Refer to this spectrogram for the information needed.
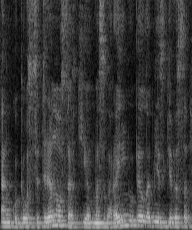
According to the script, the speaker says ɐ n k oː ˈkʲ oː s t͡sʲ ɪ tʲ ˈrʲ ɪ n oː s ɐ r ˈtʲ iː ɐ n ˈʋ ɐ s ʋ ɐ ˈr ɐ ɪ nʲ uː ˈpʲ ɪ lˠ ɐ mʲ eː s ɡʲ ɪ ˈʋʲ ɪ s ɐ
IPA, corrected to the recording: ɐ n k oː ˈkʲ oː s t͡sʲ ɪ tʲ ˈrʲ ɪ n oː s ɐ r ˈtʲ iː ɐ n ˈʋ ɐ s ʋ ɐ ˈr ɐ ɪ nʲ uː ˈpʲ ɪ lˠ ɐ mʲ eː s ɡʲ ɪ ˈʋʲ ɪ s ɐ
